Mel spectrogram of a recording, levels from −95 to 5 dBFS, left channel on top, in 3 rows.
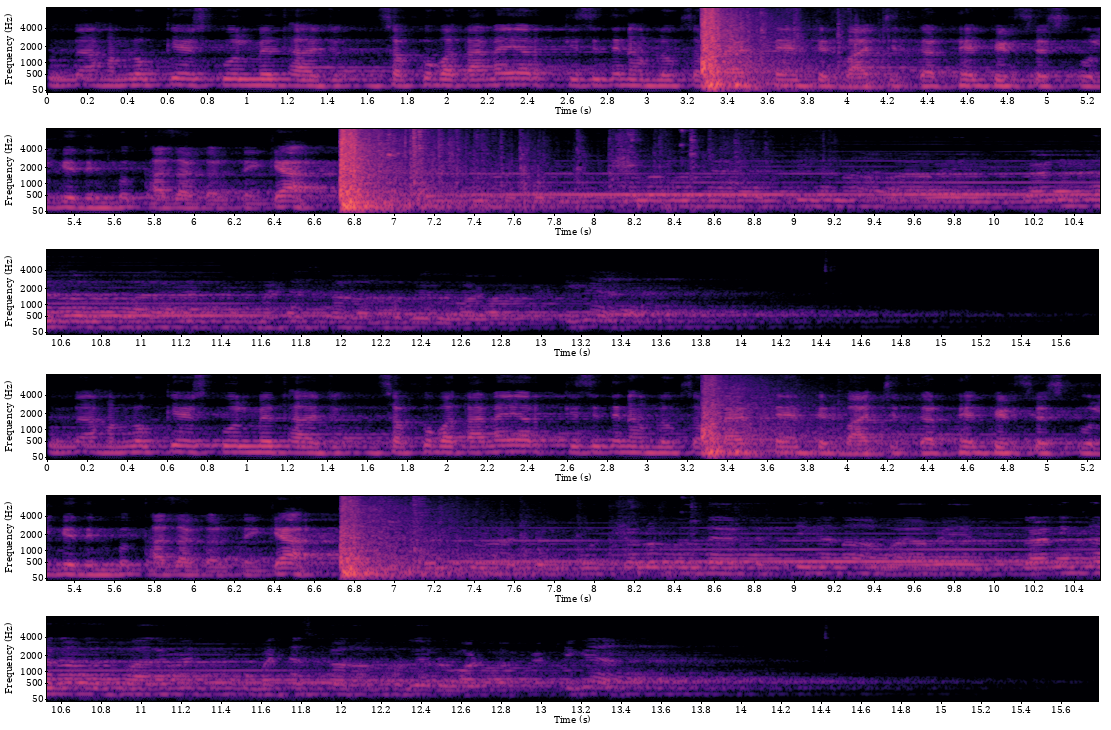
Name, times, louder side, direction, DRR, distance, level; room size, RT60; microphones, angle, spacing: voice 1, 0.0-6.7, equal, ahead, 5 dB, 0.7 m, -45 dB
sound 1, 3.3-4.5 6.7-9.2, left 7 dB, 80° left, 0.5 m, -38 dB
voice 2, 7.1-13.4, equal, 70° right, -1 dB, 3.5 m, -49 dB
Wind instrument woodwind instrument, 7.2-11.6, left 4 dB, 40° left, 3.2 m, -50 dB
28.0 x 23.0 x 6.4 m, 3.0 s
head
